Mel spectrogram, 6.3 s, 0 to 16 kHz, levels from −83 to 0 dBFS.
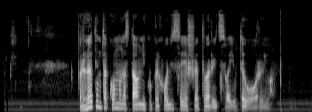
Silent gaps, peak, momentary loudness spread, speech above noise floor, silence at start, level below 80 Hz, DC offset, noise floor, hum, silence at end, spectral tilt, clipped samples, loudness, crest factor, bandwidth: none; -2 dBFS; 13 LU; 37 dB; 1 s; -64 dBFS; under 0.1%; -60 dBFS; none; 0.8 s; -5 dB/octave; under 0.1%; -23 LUFS; 24 dB; 11.5 kHz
